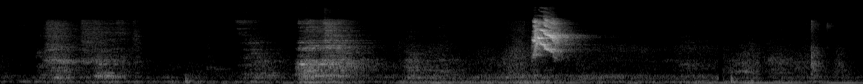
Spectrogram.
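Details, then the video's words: Two pet parakeets, a male and a female, mimic speech in Hindi in short raspy, voice-like bursts, with one sharp high squawk midway, heard indoors against a faint background hum. "mittu babu and mittudi talking clear in hindi"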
